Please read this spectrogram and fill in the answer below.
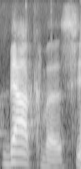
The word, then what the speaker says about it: Malkmus: One of the people dubbing Dylan is a guy by the name of Stephen Malkmus. I think that's how you pronounce his name. And he and a couple of Malkmus, yes.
